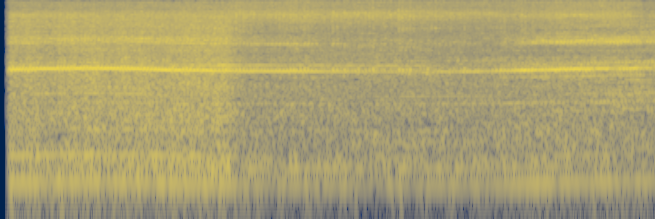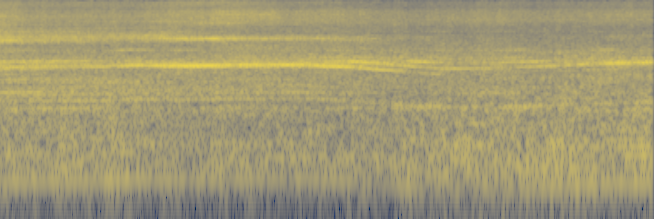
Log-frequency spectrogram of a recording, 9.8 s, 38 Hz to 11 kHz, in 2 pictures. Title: 2000 Explorer 4.0 SOHC Engine Noise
